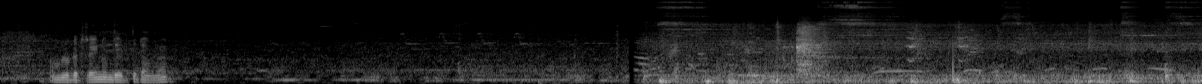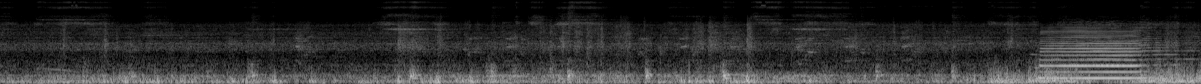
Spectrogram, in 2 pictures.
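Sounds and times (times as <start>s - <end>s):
train wheels clattering on rails: 5.6s - 24.0s
train horn blast: 22.3s - 24.0s.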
